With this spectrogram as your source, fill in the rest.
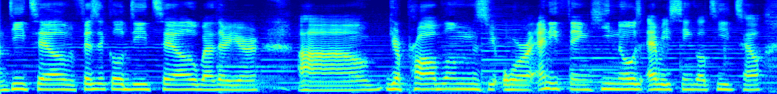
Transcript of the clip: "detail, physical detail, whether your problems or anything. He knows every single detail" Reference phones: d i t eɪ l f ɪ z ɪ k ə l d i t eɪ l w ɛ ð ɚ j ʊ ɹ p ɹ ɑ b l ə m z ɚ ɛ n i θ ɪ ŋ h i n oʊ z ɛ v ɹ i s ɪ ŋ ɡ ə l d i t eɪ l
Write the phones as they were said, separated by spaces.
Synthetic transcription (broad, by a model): d i t eɪ l f ɪ z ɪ k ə l d i t eɪ l w ɛ ð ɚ j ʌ ɹ p ɹ ɑ b l ə m z ɚ ɛ n i θ ɪ ŋ h i n oʊ z ɛ v ɹ i s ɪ ŋ ɡ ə l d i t eɪ l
